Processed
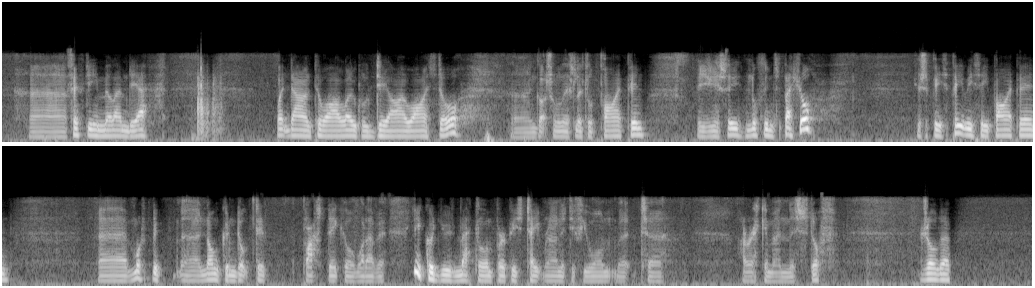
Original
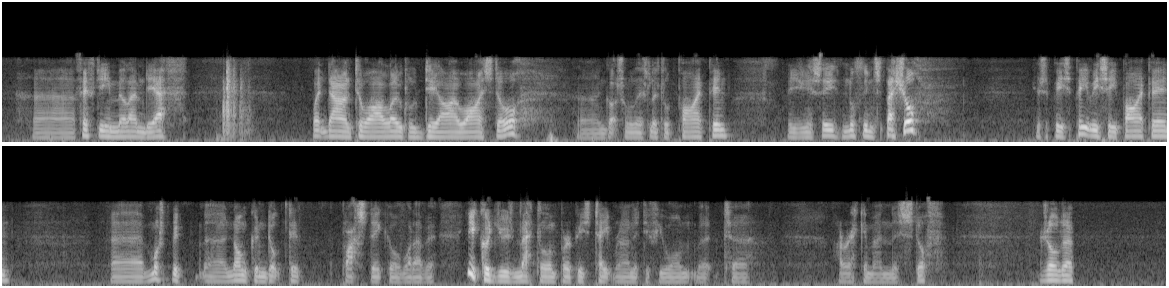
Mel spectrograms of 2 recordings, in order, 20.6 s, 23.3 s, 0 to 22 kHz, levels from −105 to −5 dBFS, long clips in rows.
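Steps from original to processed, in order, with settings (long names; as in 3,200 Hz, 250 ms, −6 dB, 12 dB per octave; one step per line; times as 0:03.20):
speed change +13%
treble cut that deepens with the level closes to 820 Hz, closed at −26 dBFS
level +9 dB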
